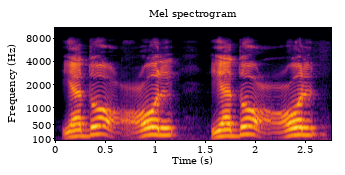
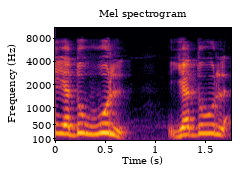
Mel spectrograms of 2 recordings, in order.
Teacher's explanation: مشدد ہے، تو اس لیے عین کو مشدد پڑھیں گے اور حلق سے ادا کریں گے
